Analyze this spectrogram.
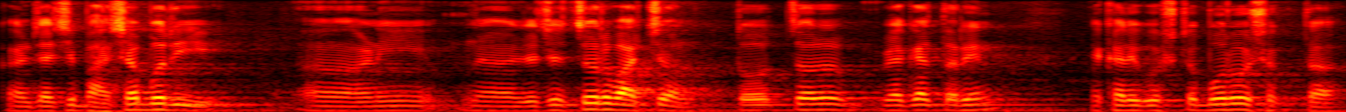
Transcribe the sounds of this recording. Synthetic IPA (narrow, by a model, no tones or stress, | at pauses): kaɾəɳt̪jat͡ɕiːbʱaɕabəɾiː | aɽ̃id͡ʑat͡ɕẽt͡səɾʋat͡səŋt̪ɔt͡səɾʋeɡjat̪əɾeːn | ekʰaɾiːɡoʂʈəbəɾəʋɕəkt̪a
